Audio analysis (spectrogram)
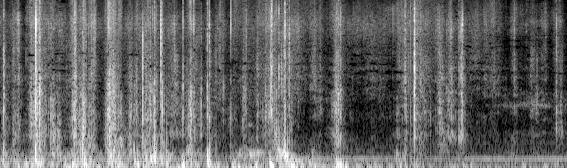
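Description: Hands crumple and rub a green polyester mesh football jersey and its number patches, held close to the microphone. The result is a dense, bright, crinkly rustling with sharp crackling bursts over a faint low hum, fading to quieter rubbing toward the end.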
